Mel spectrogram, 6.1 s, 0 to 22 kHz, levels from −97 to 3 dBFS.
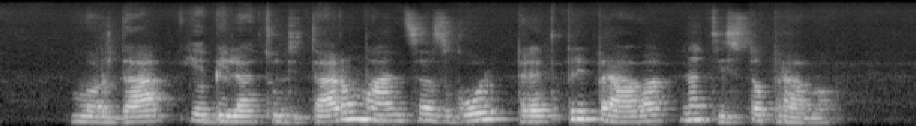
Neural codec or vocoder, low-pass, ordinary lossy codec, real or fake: codec, 44.1 kHz, 7.8 kbps, DAC; 19.8 kHz; none; fake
